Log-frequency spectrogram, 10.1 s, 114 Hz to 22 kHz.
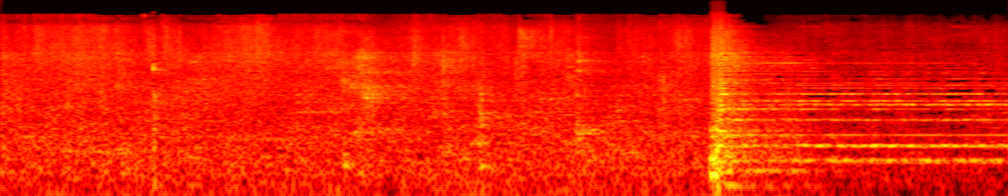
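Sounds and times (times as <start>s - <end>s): wind band sustained chord: 7.1s - 10.0s.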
